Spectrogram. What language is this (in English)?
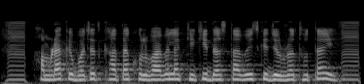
Magahi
